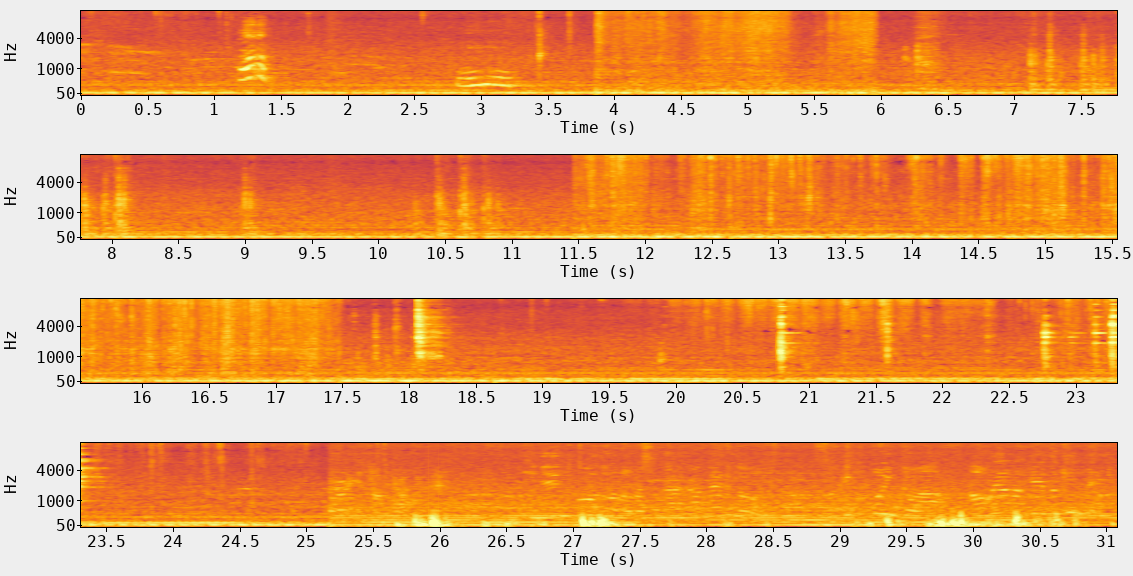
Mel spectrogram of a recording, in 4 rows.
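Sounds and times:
steady low hum: 0:00.0 - 0:31.0
paper wrapping crinkling: 0:03.9 - 0:06.0, 0:11.5 - 0:17.5, 0:21.3 - 0:25.2.

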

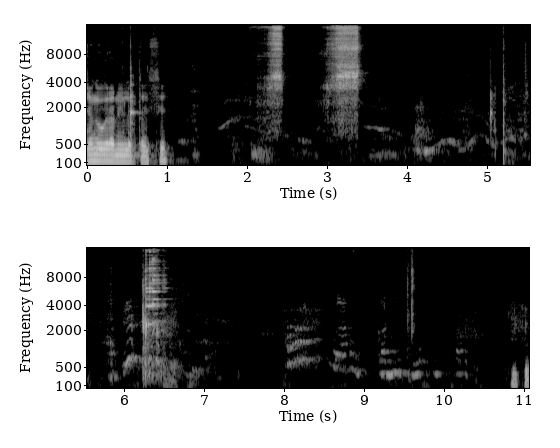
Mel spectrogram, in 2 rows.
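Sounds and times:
aerosol spray hissing: 0:02.1 - 0:03.5.

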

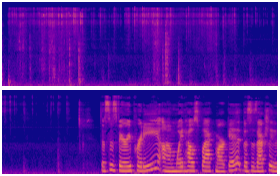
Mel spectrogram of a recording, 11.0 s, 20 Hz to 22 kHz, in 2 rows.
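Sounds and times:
jewelry clicking and rustling: 0:00.0 - 0:07.0.

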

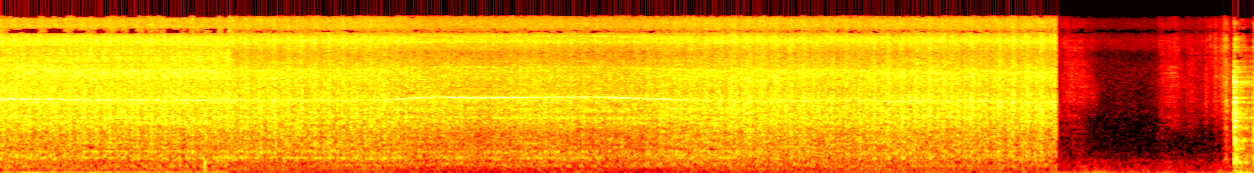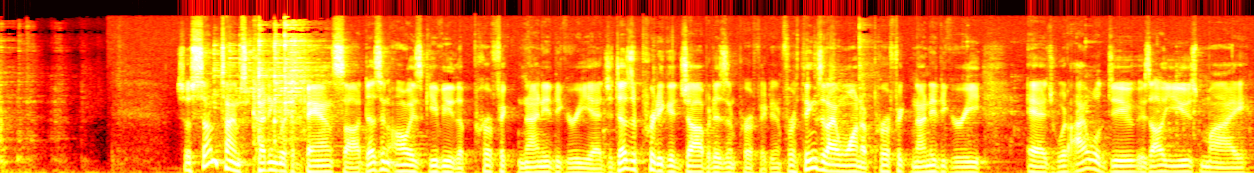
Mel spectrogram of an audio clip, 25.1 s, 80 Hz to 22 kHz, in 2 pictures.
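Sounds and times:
hole saw cutting steel: 0:00.0 - 0:10.6.

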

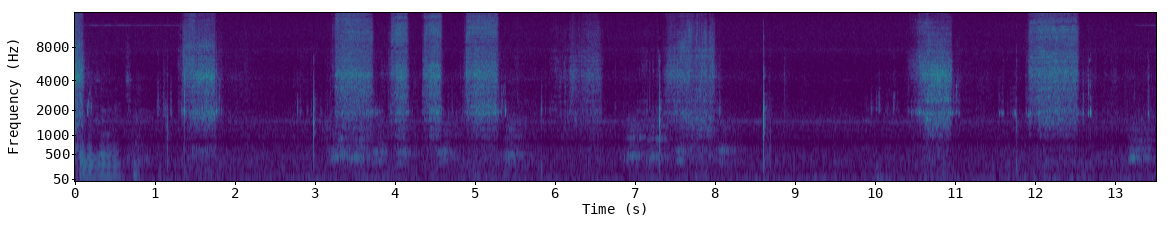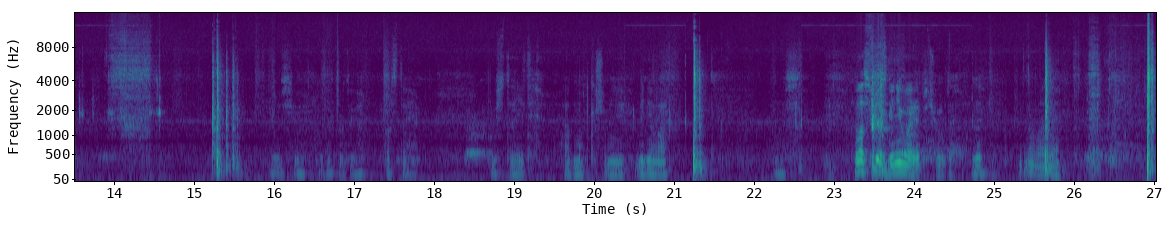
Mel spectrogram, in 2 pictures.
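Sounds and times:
aerosol can spraying bursts: 0:01.3 - 0:01.9, 0:03.2 - 0:05.4, 0:06.0 - 0:06.6, 0:07.4 - 0:08.1, 0:10.4 - 0:11.1, 0:11.8 - 0:12.7, 0:13.9 - 0:14.6.

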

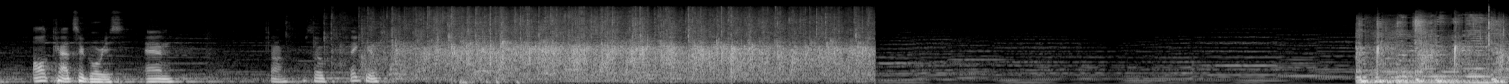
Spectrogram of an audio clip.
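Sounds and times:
background music with held notes: 0:00.0 - 0:15.0
audience applauding: 0:03.2 - 0:08.8, 0:13.6 - 0:15.0.

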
